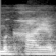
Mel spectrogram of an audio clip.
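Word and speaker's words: Ma'Khia: call it fate this situation today with micaiah bryant that's how you say her name mikaya bryant the 16 year old who was in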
